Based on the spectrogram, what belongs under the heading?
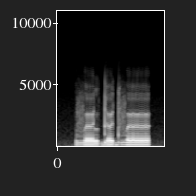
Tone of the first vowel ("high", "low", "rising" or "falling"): low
